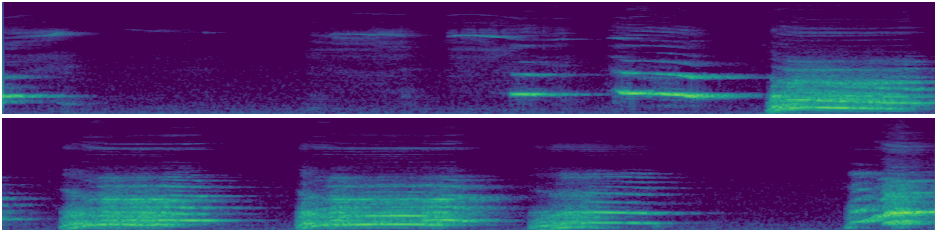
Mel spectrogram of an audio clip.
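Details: Basset Hound upset after its owner left for errands without it: soft, thin, rising whines lead into a series of long, loud, mournful baying howls, each around a second long, with short pauses between.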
